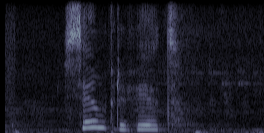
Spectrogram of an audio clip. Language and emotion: Russian, sad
